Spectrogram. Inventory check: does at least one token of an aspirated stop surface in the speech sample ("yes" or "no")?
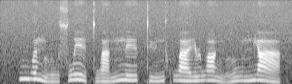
no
